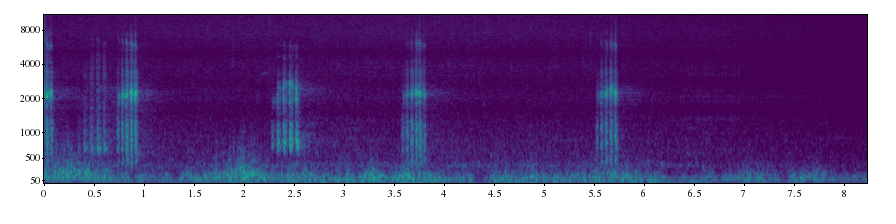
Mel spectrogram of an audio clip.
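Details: Four spaced rattling croaks from a black-spotted pond frog, separated by pauses of one to two seconds, above a constant low rumbling background that continues after the calls stop.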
